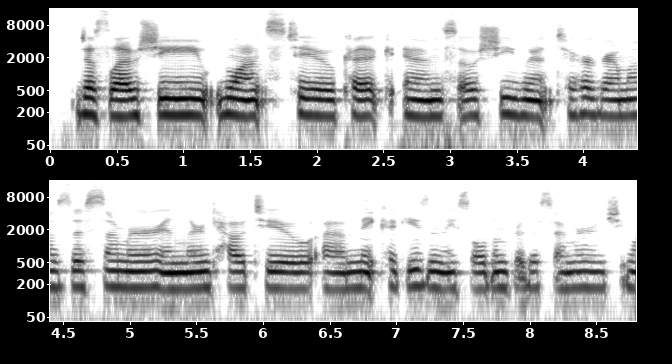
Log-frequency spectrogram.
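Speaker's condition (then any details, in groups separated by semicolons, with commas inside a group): No condition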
